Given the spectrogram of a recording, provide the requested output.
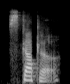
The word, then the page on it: scutter: Indian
